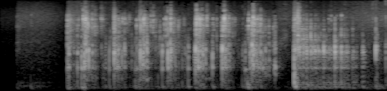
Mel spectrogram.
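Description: An electronic dice game rolling: a loud, dense clattering rattle of rapid bursts lasting a couple of seconds, preceded by a brief faint hiss. No one speaks.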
